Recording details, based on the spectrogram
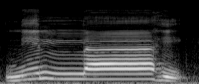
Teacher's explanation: Nah, ini adalah lam jalalah tarkik, dibacanya bukan nillah tapi nillah karena sebelum lam jalalah ada huruf yang berbaris kasroh. Dibacanya tarkik tipis.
